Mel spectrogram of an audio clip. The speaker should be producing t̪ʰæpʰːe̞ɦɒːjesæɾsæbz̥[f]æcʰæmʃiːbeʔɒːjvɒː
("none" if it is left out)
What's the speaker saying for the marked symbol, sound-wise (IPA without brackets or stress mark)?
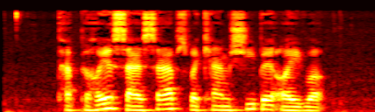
v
